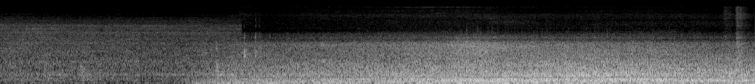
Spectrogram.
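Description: A train running past: a softer rolling noise at first, then about two seconds in the heavy rumble and hum of an FS E.444 electric locomotive passing close swells up and holds.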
